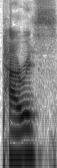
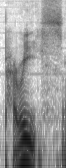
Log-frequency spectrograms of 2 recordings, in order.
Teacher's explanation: Paris is pronounced differently. We put the emphasis on the first syllable in English. · Shown in: first take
